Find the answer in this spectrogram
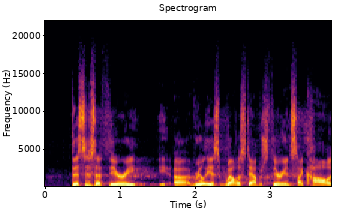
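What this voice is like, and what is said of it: Usual voice. Nothing is said of it.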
